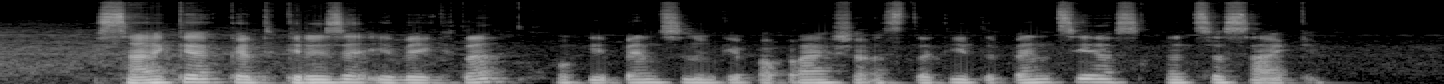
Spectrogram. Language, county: Lithuanian, Šiauliai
